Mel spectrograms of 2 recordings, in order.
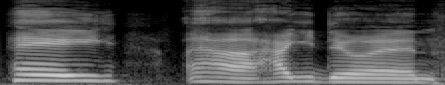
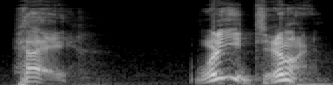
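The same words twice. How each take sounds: First: Easygoing friendly greeting. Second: Louder, sharp demanding question; confrontational challenge. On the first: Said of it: "one is like". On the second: Roommate demoing a hostile greeting, loud and confrontational. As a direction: call him out loudly. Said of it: "it's like". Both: Shown as a demonstration.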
